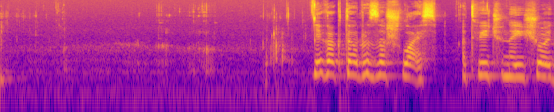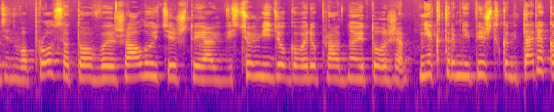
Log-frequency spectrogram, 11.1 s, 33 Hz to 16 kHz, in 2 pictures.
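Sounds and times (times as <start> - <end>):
sipping and swallowing water: 0.6 - 3.5.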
